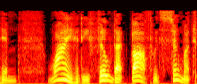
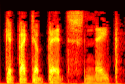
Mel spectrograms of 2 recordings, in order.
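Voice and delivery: Moody's low growly voice, dropping softer; low dismissive order; 8 semitones lower, 4 dB quieter than usual. A narrator's reading. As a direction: send him off, pitched low. Moody orders Snape off after laughing.

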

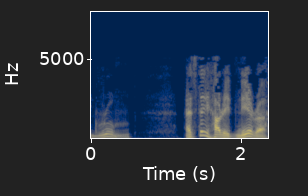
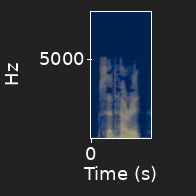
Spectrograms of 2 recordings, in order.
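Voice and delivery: ordinary delivery

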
